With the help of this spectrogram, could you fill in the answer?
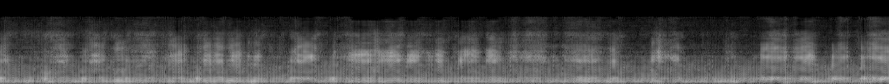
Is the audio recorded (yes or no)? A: no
